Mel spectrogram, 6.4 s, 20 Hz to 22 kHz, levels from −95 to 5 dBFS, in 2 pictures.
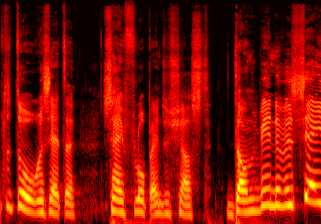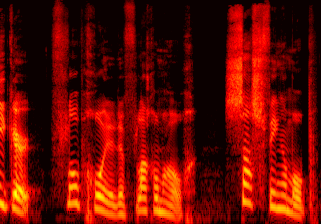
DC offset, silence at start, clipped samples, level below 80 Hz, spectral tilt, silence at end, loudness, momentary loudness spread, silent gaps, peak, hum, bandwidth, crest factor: under 0.1%; 0 s; under 0.1%; -66 dBFS; -4 dB/octave; 0.1 s; -29 LUFS; 12 LU; none; -8 dBFS; none; over 20 kHz; 22 dB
